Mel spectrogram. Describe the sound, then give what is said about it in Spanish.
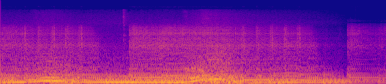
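A car engine rumbles loudly, then revs up with a quick rising whine about halfway through before settling into a steady roar. No one speaks. “Y sin más, arrancamos motores.”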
